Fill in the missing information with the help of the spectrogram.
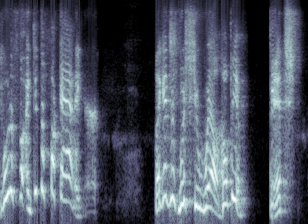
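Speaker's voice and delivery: high, incredulous retort, retold; getting mad. Fan who wished the wrestler well, now mad and high-pitched. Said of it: "I was getting mad".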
